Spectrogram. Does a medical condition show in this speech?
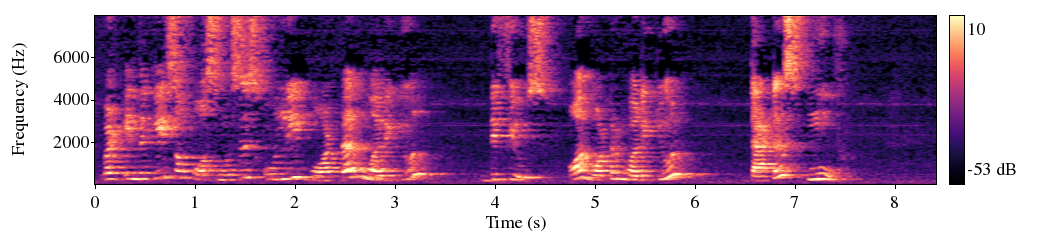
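No.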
